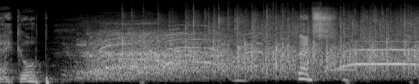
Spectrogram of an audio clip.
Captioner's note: audience laughing; audience applauding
